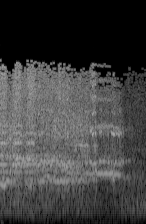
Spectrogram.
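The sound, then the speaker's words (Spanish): A car skids to a stop beneath a train, its tires giving a loud, sustained screech that holds steady and then fades at the end. “Jimmy detiene el coche debajo del tren.”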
